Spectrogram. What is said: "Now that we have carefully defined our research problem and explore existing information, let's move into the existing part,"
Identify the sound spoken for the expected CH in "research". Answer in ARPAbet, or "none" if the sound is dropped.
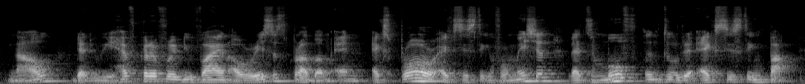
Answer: S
